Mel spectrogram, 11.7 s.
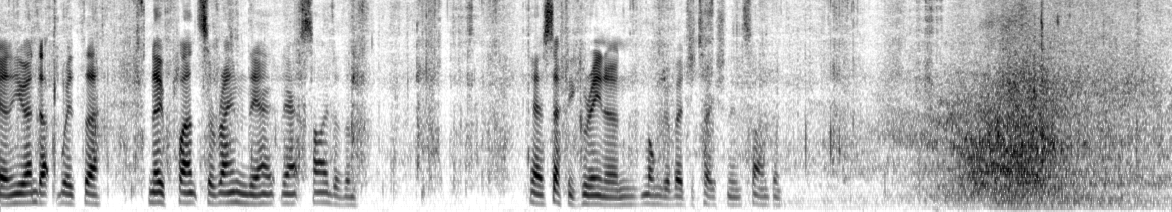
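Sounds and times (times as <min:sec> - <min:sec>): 
speech: 0:00.0 - 0:04.3, 0:05.3 - 0:08.0
car speeding past on a straight coastal road: 0:07.8 - 0:11.7.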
